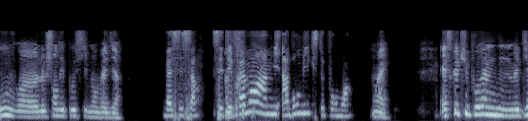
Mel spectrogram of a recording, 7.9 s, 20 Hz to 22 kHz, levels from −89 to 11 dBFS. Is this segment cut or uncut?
uncut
